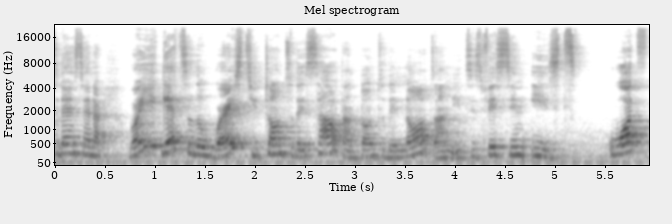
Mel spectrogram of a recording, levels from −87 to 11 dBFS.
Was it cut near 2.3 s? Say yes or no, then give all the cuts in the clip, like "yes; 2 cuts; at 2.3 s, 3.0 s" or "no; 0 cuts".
no; 0 cuts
